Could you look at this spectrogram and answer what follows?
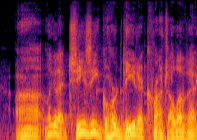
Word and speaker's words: gordita: Gordita. Gorga. G O R G I T A. I'm like, it's not a gorgita. It's a gordita.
